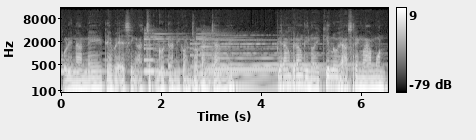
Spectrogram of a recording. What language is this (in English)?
Indonesian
